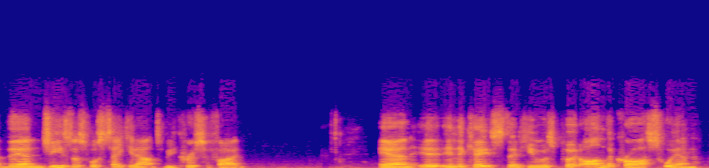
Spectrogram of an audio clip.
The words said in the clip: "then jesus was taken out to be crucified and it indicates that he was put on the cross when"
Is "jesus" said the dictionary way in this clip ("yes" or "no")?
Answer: yes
